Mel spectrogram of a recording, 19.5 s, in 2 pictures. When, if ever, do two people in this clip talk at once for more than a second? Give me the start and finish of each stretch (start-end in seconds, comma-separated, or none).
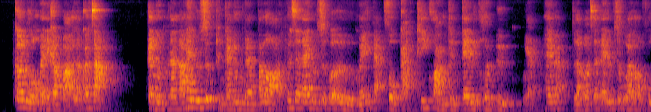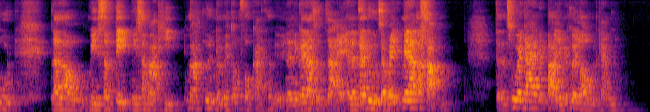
none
